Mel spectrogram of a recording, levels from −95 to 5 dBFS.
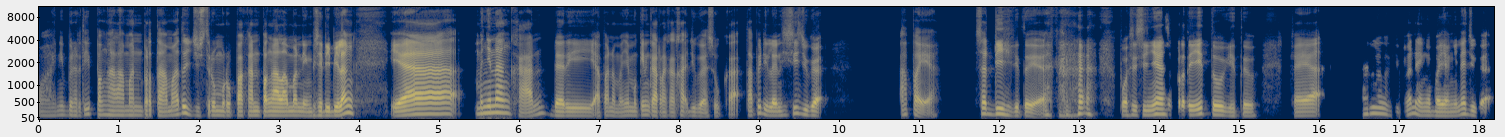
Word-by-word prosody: Wah 115 Hz, -1 st, -15 dB
ini 130 Hz, +2 st, -14 dB
berarti 125 Hz, +3 st, -8 dB
pengalaman 125 Hz, -1 st, -4 dB
pertama 115 Hz, +1 st, -2 dB
tuh 185 Hz, -, +3 dB
justru 120 Hz, +3 st, -3 dB
merupakan 120 Hz, 0 st, -1 dB
pengalaman 115 Hz, 0 st, +4 dB
yang 110 Hz, -, -2 dB
bisa 120 Hz, 0 st, 0 dB
dibilang, 125 Hz, +11 st, +8 dB, 0.5 s
ya 120 Hz, +2 st, +7 dB, 0.9 s
menyenangkan 180 Hz, -, 0 dB
dari 110 Hz, -2 st, -1 dB
apa 120 Hz, -, -6 dB
namanya, 110 Hz, +1 st, -9 dB
mungkin 130 Hz, +3 st, -5 dB
karena 115 Hz, -2 st, +1 dB
Kakak 105 Hz, +1 st, -4 dB
juga 110 Hz, -, -3 dB
suka 330 Hz, -, -9 dB, 0.2 s
tapi 185 Hz, -, -4 dB
di -, -, -4 dB
lain 120 Hz, 0 st, +1 dB
sisi 130 Hz, +8 st, -6 dB
juga, 130 Hz, -, +2 dB, 1.1 s
apa -, -, -5 dB
ya? -, -, -5 dB, 0.6 s
Sedih 160 Hz, -2 st, +2 dB
gitu -, -, -9 dB
ya -, -, 0 dB, 0.2 s
karena 170 Hz, -, -4 dB, 0.5 s
posisinya 130 Hz, +3 st, +1 dB
seperti 135 Hz, -, -2 dB, 0.2 s
itu 160 Hz, -, -4 dB, 0.2 s
gitu. 110 Hz, -, -8 dB, 0.6 s
Kayak, 110 Hz, +1 st, +1 dB, 0.6 s
aduh 170 Hz, +2 st, -8 dB, 0.2 s
gimana 135 Hz, +9 st, -9 dB
ya -, -, -2 dB
ngebayanginnya 115 Hz, +4 st, -2 dB
juga. 120 Hz, -, -5 dB
120 Hz, 140 wpm, -25 LUFS, 115-140 Hz, 1.1 s, dibilang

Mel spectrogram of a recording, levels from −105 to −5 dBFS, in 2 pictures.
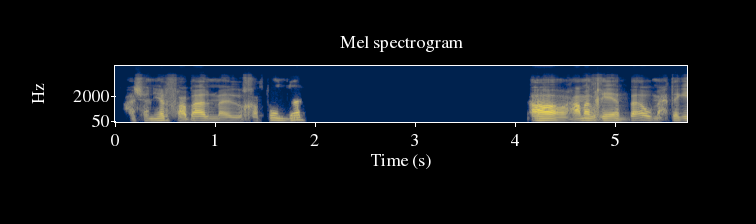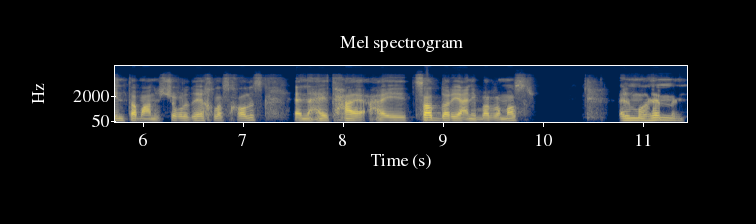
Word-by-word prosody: عشان 120 Hz, -, -8 dB
يرْفع 135 Hz, 0 st, -3 dB
بقى 130 Hz, 0 st, +3 dB
الم 120 Hz, -3 st, -9 dB
الخرطوم 115 Hz, +5 st, -7 dB
ده. 155 Hz, +1 st, 0 dB, 2.3 s
آه 135 Hz, -5 st, +9 dB
عمل 140 Hz, +6 st, +3 dB
غياب 125 Hz, -2 st, -2 dB
بقى، 140 Hz, +3 st, -1 dB
ومحتاجين 130 Hz, 0 st, -8 dB
طبعًا 115 Hz, -2 st, 0 dB
الشغل 125 Hz, +3 st, -6 dB
ده 130 Hz, -, -3 dB
يخْلص 130 Hz, -2 st, -6 dB
خالص؛ 150 Hz, +4 st, -5 dB, 0.3 s
لأن 115 Hz, 0 st, 0 dB
هيتح 120 Hz, +1 st, +1 dB
هيتصدر 115 Hz, +5 st, +3 dB
يعني 115 Hz, -2 st, +1 dB
برا 115 Hz, +1 st, -3 dB
مصر، 115 Hz, -, -5 dB, 0.8 s
المهم 140 Hz, +2 st, -1 dB
125 Hz, 120 wpm, -23 LUFS, 115-140 Hz, 2.3 s, آه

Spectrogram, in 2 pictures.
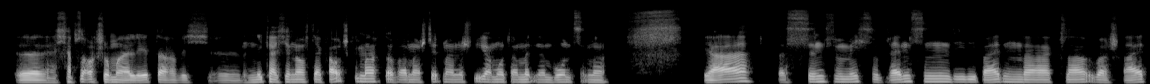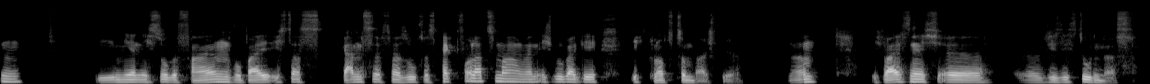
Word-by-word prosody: Äh, 100 Hz, -1 st, +4 dB
ich 90 Hz, -, -8 dB
habe -, -, 0 dB
es -, -, -12 dB
auch -, -, +1 dB
schon 110 Hz, -1 st, +2 dB
mal 105 Hz, -, +4 dB
erlebt, 100 Hz, +2 st, +4 dB
da 100 Hz, -, +4 dB
habe 105 Hz, 0 st, -4 dB
ich, 95 Hz, -, -10 dB
äh, -, -, -19 dB
'n 95 Hz, +1 st, -8 dB
Nickerchen 115 Hz, +1 st, +1 dB
auf 115 Hz, -1 st, +2 dB
der 115 Hz, -, +1 dB
Couch 115 Hz, -, +2 dB
gemacht. 135 Hz, -1 st, +1 dB
Auf 110 Hz, -, +1 dB
einmal 110 Hz, 0 st, 0 dB
steht 110 Hz, -, -4 dB
meine 115 Hz, -1 st, -2 dB
Schwiegermutter 115 Hz, -1 st, -1 dB
mitten 110 Hz, 0 st, -1 dB
im 110 Hz, -1 st, -4 dB
Wohnzimmer. 110 Hz, -2 st, -1 dB, 1.0 s
Ja, 125 Hz, +8 st, +5 dB, 0.2 s
das 105 Hz, 0 st, -8 dB
sind 125 Hz, 0 st, 0 dB
für 130 Hz, -, -7 dB
mich 125 Hz, +2 st, -2 dB
so 115 Hz, -, -5 dB
Grenzen, 130 Hz, +5 st, 0 dB
die 120 Hz, 0 st, -2 dB
die 120 Hz, -1 st, 0 dB
beiden 115 Hz, +2 st, 0 dB
da 110 Hz, -1 st, +3 dB
klar 115 Hz, +1 st, +1 dB
überschreiten, 110 Hz, +5 st, -1 dB, 0.7 s
die 105 Hz, +1 st, -2 dB
mir 110 Hz, +1 st, +3 dB
nicht 105 Hz, -1 st, -2 dB
so 115 Hz, -2 st, +1 dB
gefallen, 105 Hz, +3 st, +1 dB
wobei 105 Hz, 0 st, +3 dB
ich 110 Hz, 0 st, -7 dB
das 120 Hz, -2 st, -5 dB, 0.2 s
ganze 115 Hz, 0 st, 0 dB
versuche 110 Hz, 0 st, -2 dB
respektvoller 140 Hz, +2 st, 0 dB
zu 145 Hz, -, -9 dB
machen. 130 Hz, -3 st, 0 dB
Wenn 115 Hz, +1 st, -2 dB
ich 110 Hz, -, -8 dB
rüber 120 Hz, -2 st, +3 dB
gehe, 115 Hz, 0 st, 0 dB, 0.3 s
ich -, -, -7 dB
klopfe 100 Hz, 0 st, -1 dB
zum 90 Hz, -, -1 dB
Beispiel, -, -, -11 dB, 0.5 s
ne? 115 Hz, +5 st, -2 dB, 0.5 s
Ich -, -, -15 dB
weiß 115 Hz, +1 st, +5 dB
nicht, 120 Hz, -2 st, +2 dB
äh, -, -, -5 dB, 0.3 s
äh, -, -, -8 dB, 0.4 s
wie 100 Hz, +2 st, -6 dB
siehst 105 Hz, 0 st, -6 dB
du 115 Hz, -, +6 dB
denn 95 Hz, -, -3 dB
das? 75 Hz, -2 st, -12 dB
110 Hz, 185 wpm, -23 LUFS, 105-120 Hz, 1.0 s, du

